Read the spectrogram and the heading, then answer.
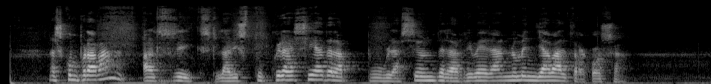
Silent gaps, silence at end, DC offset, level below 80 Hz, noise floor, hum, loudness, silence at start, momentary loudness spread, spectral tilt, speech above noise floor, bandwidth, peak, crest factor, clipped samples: none; 0.1 s; under 0.1%; -48 dBFS; -51 dBFS; none; -25 LUFS; 0.1 s; 11 LU; -4.5 dB/octave; 26 dB; 16 kHz; -6 dBFS; 20 dB; under 0.1%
